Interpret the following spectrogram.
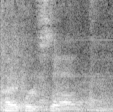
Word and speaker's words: Kuipers: Yeah, hi, I'm Kuipers. Rhymes with diapers, so it's easy to remember.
